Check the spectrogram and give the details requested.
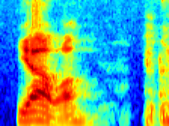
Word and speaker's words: Yahweh: The O sound from Eloah, God, is provided by the Wah, and it is concluded by the Ah sound in Yahweh's name.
